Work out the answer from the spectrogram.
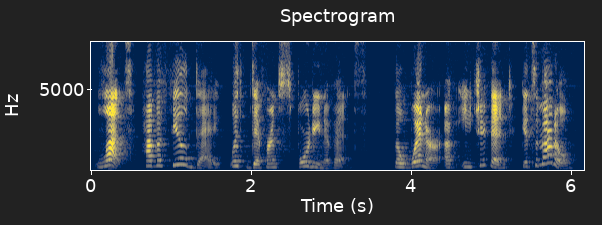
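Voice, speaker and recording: A woman voicing an eager male turkey in a children's storybook, speaking with excited emphasis. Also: fairly high pitch, normal speed, voice pushed up. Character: eager male turkey, excitable schemer among farm friends.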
